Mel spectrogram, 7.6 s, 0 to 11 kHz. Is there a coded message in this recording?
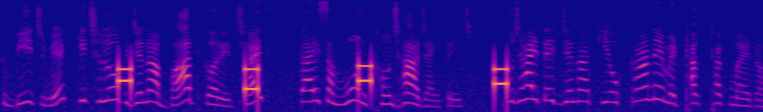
Yes: DTMF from 1.2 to 5.1 s, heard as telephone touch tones, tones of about 130 ms, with speech in Maithili. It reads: 0 2 # 8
